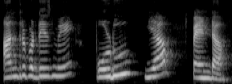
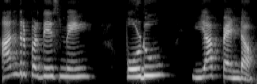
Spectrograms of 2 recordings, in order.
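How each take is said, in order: First: Said in the usual way. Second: Slow dictation. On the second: Shown as a demonstration. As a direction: spell the names out slowly for the class. (धीमे और ज़ोर से, रटवाने के अंदाज़ में) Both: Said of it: "ठीक है, आंध्र प्रदेश में पोडू या पेंडा".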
